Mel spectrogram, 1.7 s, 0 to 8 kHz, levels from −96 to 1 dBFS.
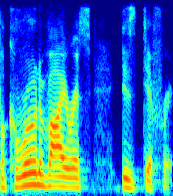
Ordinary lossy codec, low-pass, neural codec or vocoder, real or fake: Opus, 32 kbps; 7.2 kHz; codec, 16 kHz, 2 kbps, X-Codec, HuBERT features, trained on LibriSpeech; fake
